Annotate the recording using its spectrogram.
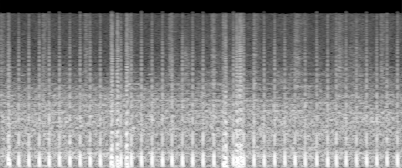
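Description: Rapid, even crackling static from a faulty microphone, about ten clicks a second.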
